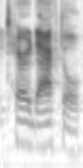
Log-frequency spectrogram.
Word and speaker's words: pterodactyl: can't you hear a pterodactyl going to the bathroom because the p is silent you love the dad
